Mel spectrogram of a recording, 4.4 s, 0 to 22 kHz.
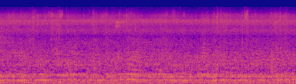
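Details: Bees of a 2017 nucleus colony recorded on 27 September 2018: a steady, dense droning hum with a low, even buzz throughout and no clear breaks.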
